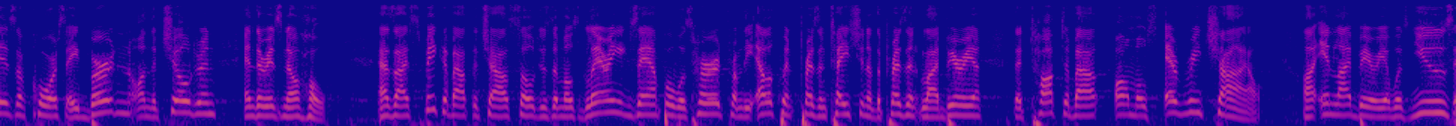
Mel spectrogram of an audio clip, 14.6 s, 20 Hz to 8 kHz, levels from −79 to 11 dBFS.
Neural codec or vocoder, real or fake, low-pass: none; real; 7.2 kHz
